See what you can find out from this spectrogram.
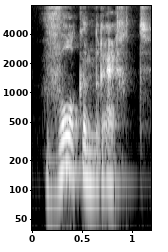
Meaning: international law, international public law
- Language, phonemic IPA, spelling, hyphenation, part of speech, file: Dutch, /ˈvɔl.kə(n)ˌrɛxt/, volkenrecht, vol‧ken‧recht, noun, Nl-volkenrecht.ogg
